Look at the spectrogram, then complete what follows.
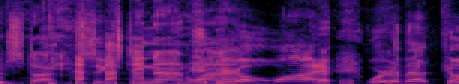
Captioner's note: laughs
